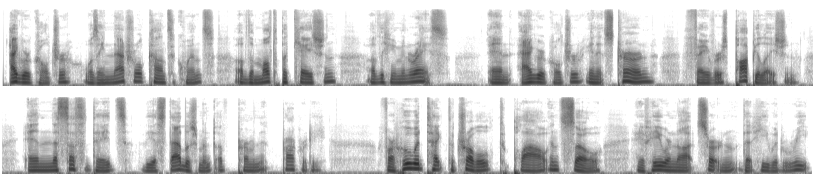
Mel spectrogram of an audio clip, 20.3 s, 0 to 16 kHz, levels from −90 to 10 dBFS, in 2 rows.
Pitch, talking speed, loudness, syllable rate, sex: 115 Hz, 135 wpm, -22 LUFS, 5.0 syllables/s, male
